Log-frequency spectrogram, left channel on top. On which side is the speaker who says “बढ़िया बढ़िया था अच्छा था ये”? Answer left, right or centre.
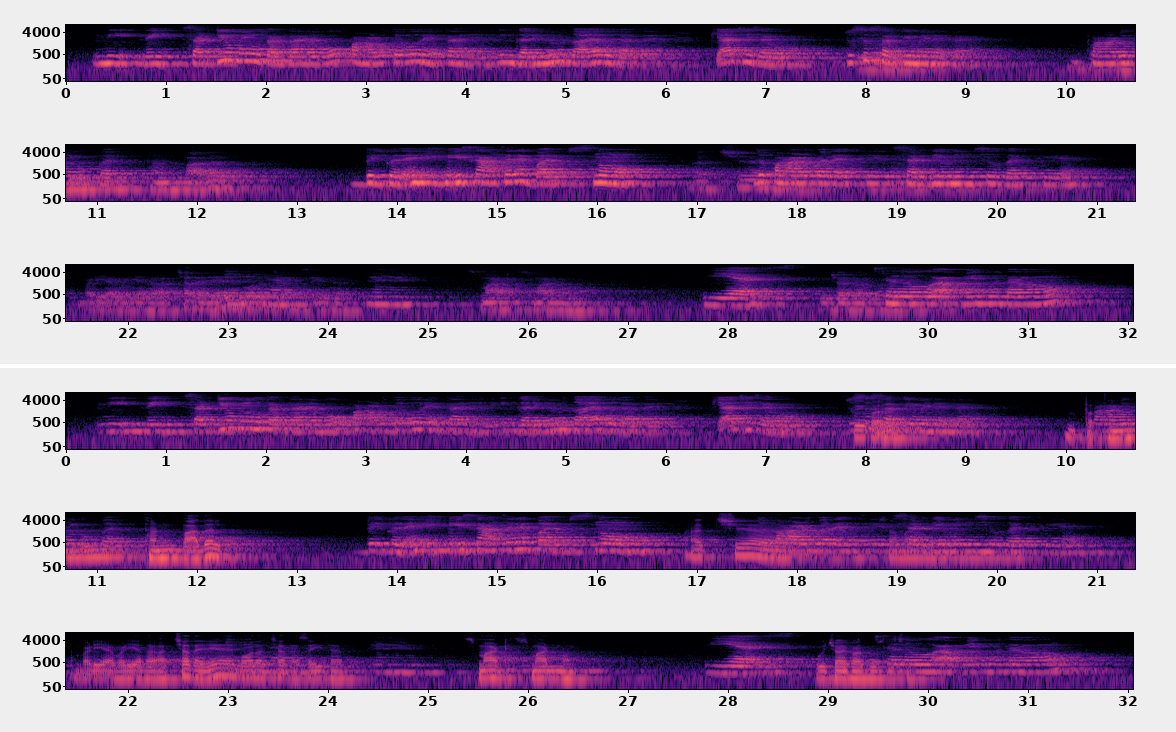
Right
